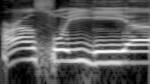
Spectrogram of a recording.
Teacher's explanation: ایسا لگا مشابہ ضمہ کے ہو گیا، یعنی پیش کا ہو گیا، جیسے آپ کے ہونٹ گول ہو گئے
